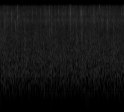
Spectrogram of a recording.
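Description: Rain falls with a steady, faint, dense hiss that stays even throughout, with no separate drops standing out and no voices.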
